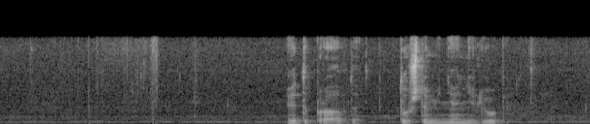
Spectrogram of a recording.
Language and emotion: Russian, sad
